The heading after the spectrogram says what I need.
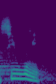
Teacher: O u do ciúme é tônico, é forte, então ele se torna uma vogal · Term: hiato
